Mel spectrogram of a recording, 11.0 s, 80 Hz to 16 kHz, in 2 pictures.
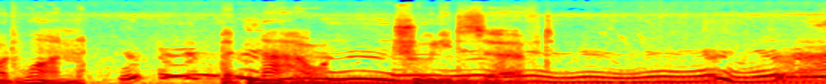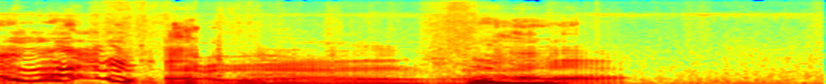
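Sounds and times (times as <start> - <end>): lion snarling: 0.8 - 9.8
lions growling: 0.8 - 9.8.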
